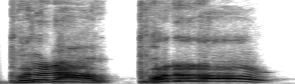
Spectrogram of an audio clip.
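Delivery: high, loud mock-panicked shout; comic frantic Dracula outburst; flipping out. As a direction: yell it in hammed-up panic, rising on the repeat. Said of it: "he flips out".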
